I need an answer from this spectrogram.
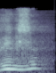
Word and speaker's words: Higgs: Et puis, il y a eu trois physiciens, dont un qui s'appelle Higgs. Higgs, ça s'écrit H-I-G, H-I-2-G-S.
